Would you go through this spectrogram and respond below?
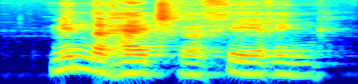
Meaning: minority government
- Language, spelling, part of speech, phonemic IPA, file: Dutch, minderheidsregering, noun, /ˈmɪndərˌhɛitsrəˌɣerɪŋ/, Nl-minderheidsregering.ogg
